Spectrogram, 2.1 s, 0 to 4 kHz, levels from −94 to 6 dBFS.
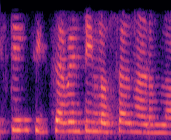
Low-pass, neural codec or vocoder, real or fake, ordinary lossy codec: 3.6 kHz; none; real; AAC, 24 kbps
